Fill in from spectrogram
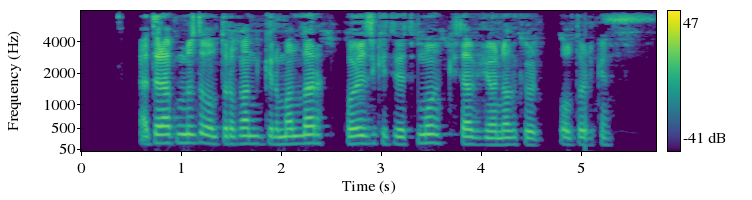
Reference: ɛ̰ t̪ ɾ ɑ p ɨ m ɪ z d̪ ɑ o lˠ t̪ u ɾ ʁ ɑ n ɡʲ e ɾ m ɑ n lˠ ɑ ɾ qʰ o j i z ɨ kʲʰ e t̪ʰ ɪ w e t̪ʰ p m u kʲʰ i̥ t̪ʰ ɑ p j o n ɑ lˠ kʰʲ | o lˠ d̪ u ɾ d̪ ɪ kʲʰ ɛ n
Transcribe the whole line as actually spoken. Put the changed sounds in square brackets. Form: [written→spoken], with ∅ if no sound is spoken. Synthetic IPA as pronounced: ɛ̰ t̪ ɾ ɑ p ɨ m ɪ z d̪ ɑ o lˠ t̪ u ɾ ʁ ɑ n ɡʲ e ɾ m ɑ n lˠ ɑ ɾ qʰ o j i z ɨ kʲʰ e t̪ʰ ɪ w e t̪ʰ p m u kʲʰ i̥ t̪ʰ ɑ p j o n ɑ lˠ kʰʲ | o lˠ [d̪→t̪] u ɾ d̪ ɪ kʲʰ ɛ n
